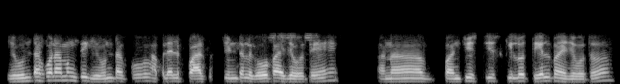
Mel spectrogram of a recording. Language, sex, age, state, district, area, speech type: Marathi, male, 18-30, Maharashtra, Akola, rural, conversation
